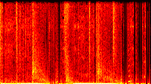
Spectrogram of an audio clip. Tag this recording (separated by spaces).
glitch-loop experimental percussion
